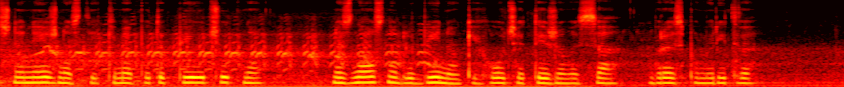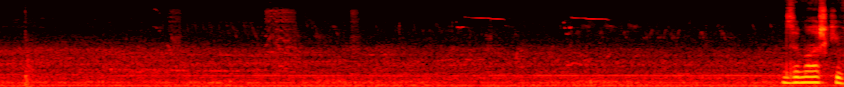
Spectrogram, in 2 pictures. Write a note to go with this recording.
here borders between out- and inside are fluid ... who listens to whom?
